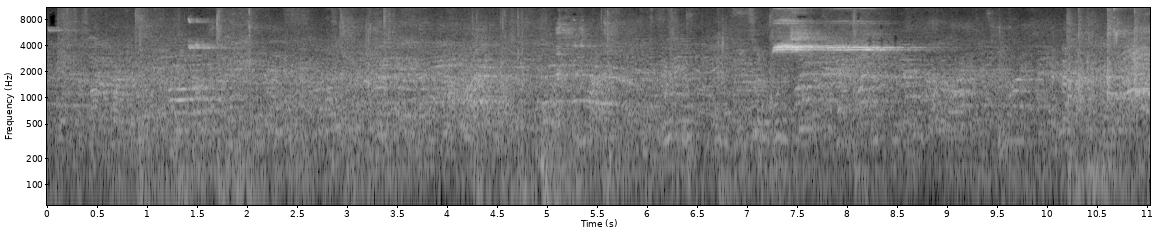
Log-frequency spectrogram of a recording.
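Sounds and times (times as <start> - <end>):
murmur of spectators talking: 0.0 - 11.0
sneaker squeaks on hardwood: 1.3 - 1.9.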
